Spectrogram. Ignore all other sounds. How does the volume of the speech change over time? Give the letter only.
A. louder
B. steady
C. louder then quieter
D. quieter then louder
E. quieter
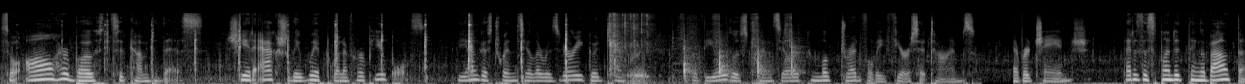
D.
